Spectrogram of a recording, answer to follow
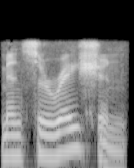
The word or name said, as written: mensuration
